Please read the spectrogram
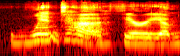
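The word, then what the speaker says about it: Uintatherium: But the pronunciation that I looked up was wintherium. The U is silent like the P in petrodactyl.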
